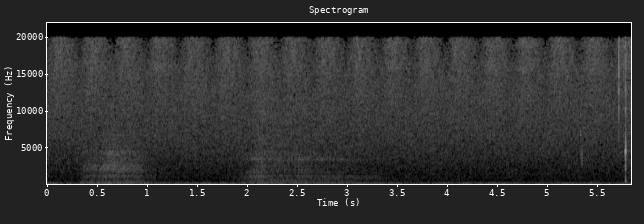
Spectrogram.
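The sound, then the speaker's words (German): Slow, deep breathing in and out through the nose during a guided relaxation exercise, heard as a few soft, airy swells of breath that are faint against a steady noise floor. “Und dann atme einmal dreimal tief ein und aus durch die Nase.”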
